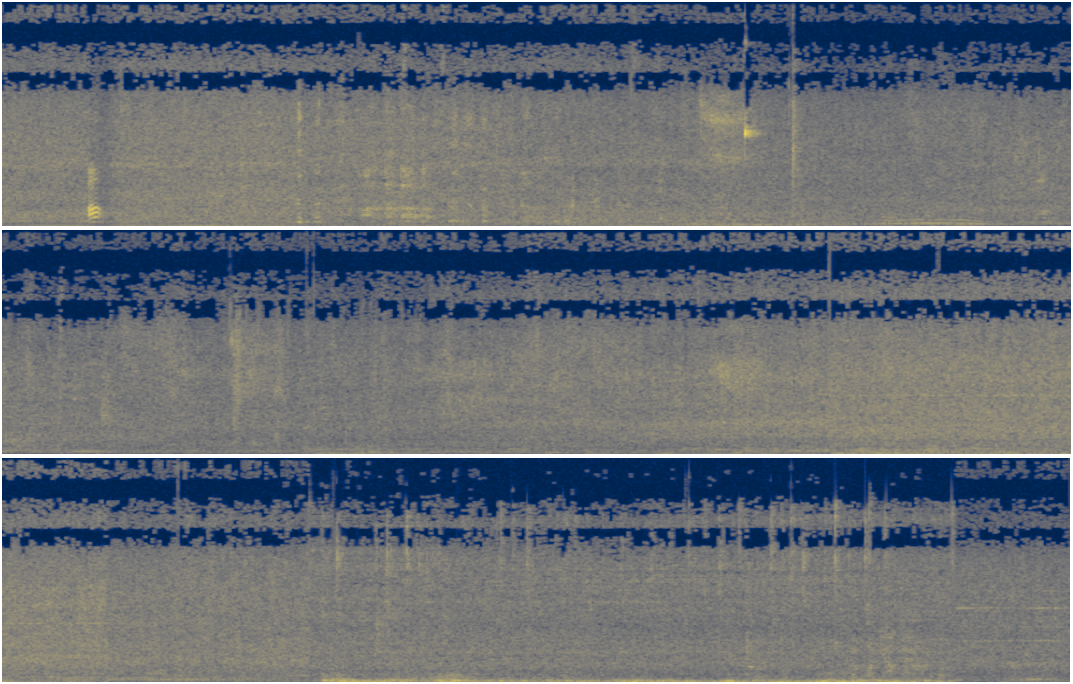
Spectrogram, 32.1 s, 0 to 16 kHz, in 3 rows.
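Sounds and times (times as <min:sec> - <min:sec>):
deep thunder-like rumble: 0:13.8 - 0:17.6, 0:19.0 - 0:22.5, 0:24.3 - 0:31.0.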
